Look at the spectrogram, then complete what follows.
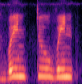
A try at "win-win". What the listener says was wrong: And don't say win to win. It's win-win. it's not win to win. It's win-win.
